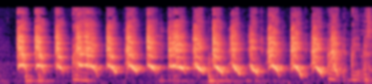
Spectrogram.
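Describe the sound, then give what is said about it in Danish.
A voice imitates a small dog tied on a leash to a hook outside a beauty shop whining: a rapid series of about sixteen short, high, nasal yelps in a steady rhythm, each sliding downward in pitch, fairly loud with no other sound. “herhen går forbi en forretning, hvor der udenfor står en lille hund øh, i, i, i snor på krog, ja.”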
